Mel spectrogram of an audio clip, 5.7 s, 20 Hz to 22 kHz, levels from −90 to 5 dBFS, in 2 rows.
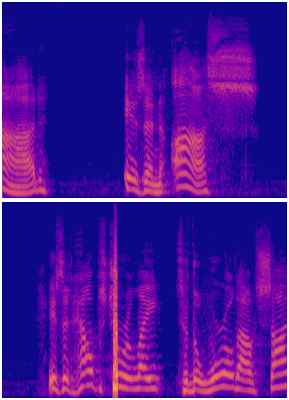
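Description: Speech with four corrupt frames decoded. At 0.53 to 0.57 s a couple of damaged frames leave a very faint blip. At 3.94 to 4.00 s a loud burst follows. Flipped bits made the decoder misplace energy across the spectrum.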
